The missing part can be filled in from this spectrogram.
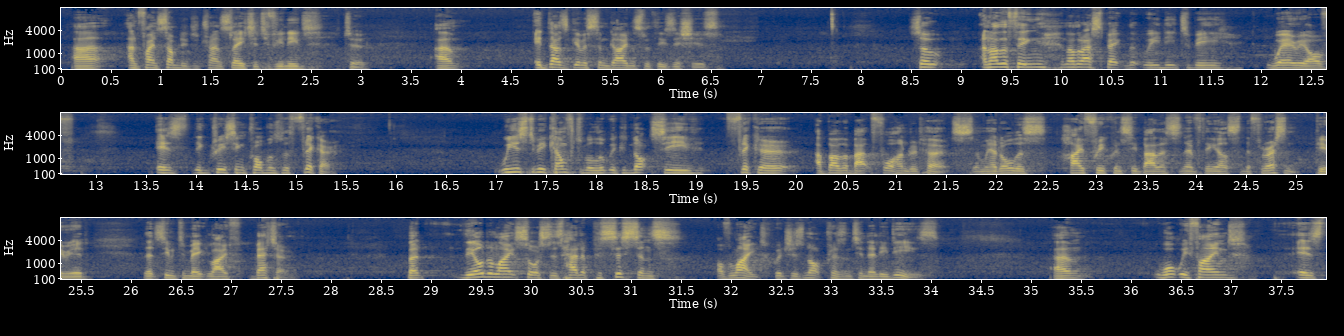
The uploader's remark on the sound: Presented at GILE 2023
